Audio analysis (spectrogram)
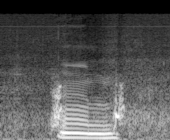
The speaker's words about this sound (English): My dog is barking. We have a lot of cows on this field that I'm on right now, and you might be able to hear him in the background. He's a herding dog, so he herds these young cows, which are now gathering down here.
